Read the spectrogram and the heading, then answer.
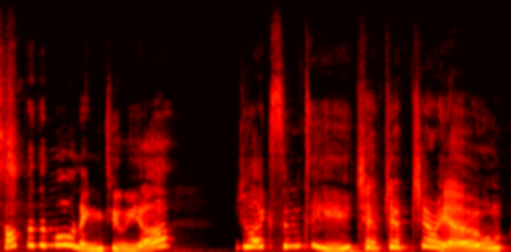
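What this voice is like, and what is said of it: Bad put-on British accent. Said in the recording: “my British accent is horrible. It's so bad.”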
